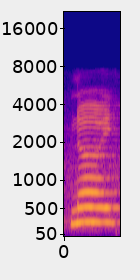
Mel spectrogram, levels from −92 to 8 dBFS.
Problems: none marked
